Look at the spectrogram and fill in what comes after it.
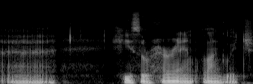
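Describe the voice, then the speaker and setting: Heard in a dry, close sound with no echo, a man with a Polish accent has a dark, mellow tone and vocal fry. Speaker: ASMR creator. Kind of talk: casual talk to camera, answering viewer questions. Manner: halting, with fillers.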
